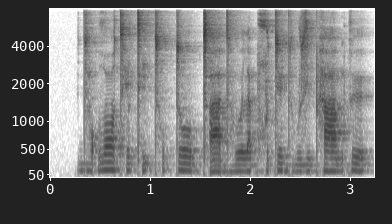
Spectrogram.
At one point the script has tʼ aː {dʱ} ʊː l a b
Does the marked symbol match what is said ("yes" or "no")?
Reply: yes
